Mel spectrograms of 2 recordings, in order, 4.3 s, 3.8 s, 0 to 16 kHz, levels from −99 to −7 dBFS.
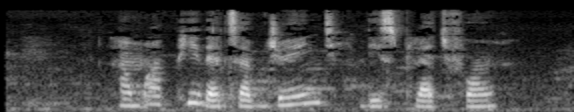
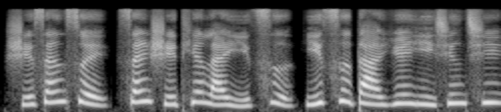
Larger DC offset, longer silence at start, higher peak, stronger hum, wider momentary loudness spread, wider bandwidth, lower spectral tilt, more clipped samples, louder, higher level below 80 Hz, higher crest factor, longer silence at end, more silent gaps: neither; first, 0.3 s vs 0.05 s; about the same, -6 dBFS vs -6 dBFS; neither; first, 10 LU vs 4 LU; about the same, 11.5 kHz vs 12 kHz; about the same, -3 dB/octave vs -2 dB/octave; neither; second, -25 LUFS vs -22 LUFS; about the same, -60 dBFS vs -62 dBFS; about the same, 20 dB vs 16 dB; first, 0.6 s vs 0 s; neither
